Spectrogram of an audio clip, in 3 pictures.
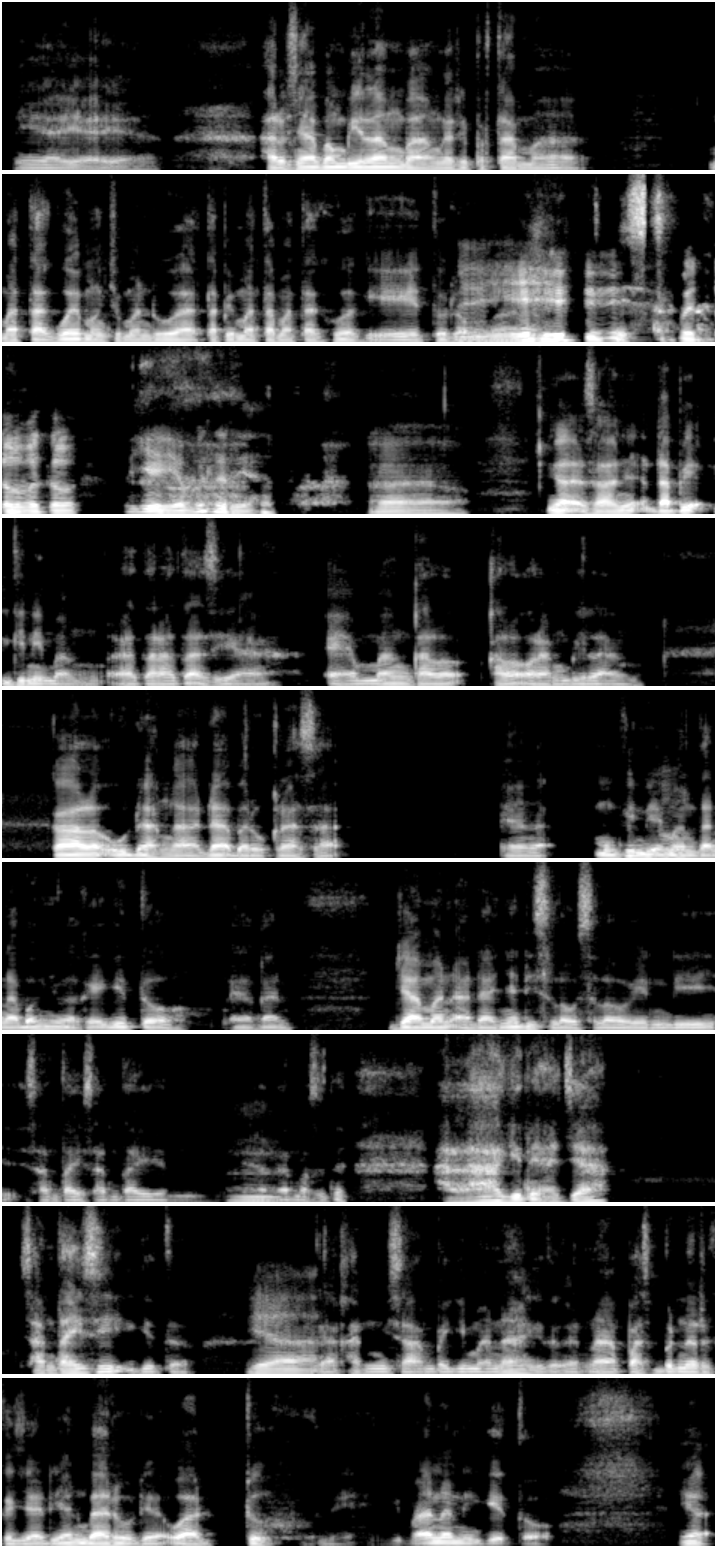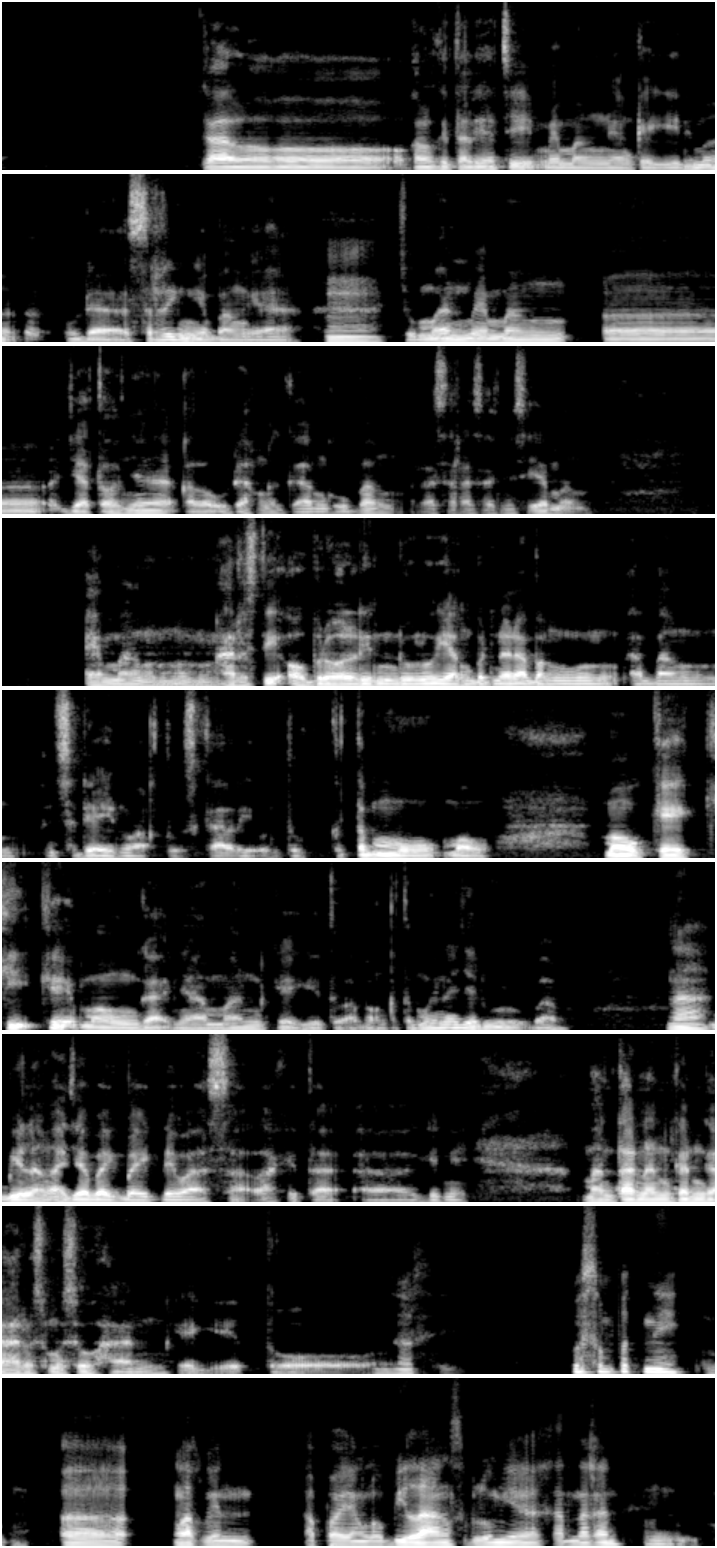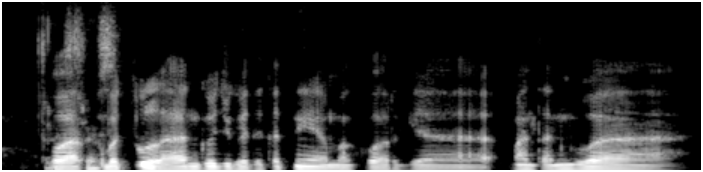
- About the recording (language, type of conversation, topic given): Indonesian, advice, Bagaimana cara menentukan batasan dan memberi respons yang tepat ketika mantan sering menghubungi saya?
- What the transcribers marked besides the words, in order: laughing while speaking: "ini"; laugh; other noise; static; in English: "di-slow-slow-in"; distorted speech; drawn out: "Kalau"; drawn out: "eee"; other background noise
